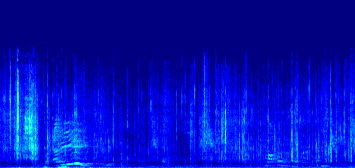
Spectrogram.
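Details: Stray cat on a Moroccan street asking for food: one clear arched meow, rising then falling, early on, then a few faint, short mews over steady outdoor background noise and rustling.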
